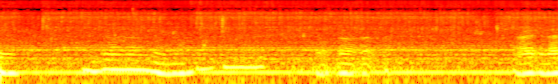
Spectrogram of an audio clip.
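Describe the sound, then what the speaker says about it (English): Tap water runs steadily into a sink while someone washes their face one-handed with a wrist cast, a continuous close splashing flow with a low hum beneath and occasional voice-like tones. "that is my first time washing my face with the cast"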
